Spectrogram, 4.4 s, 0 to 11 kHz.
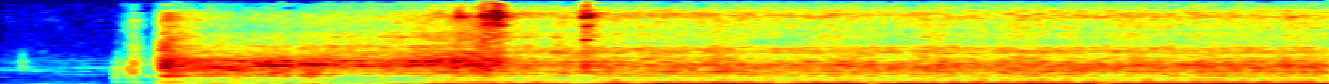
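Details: Gran Torino V8 with big cam and MSD Atomic fuel injection, cold start at about 52°F after sitting four months; brief crank, immediate catch on the key without pumping gas, lumpy loping idle that sounds like missing but isn't; normal.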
